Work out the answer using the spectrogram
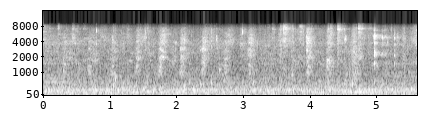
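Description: Close-up chewing of raw celery and cheese: a run of irregular crisp crunches, with one sharper crunch near the end.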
